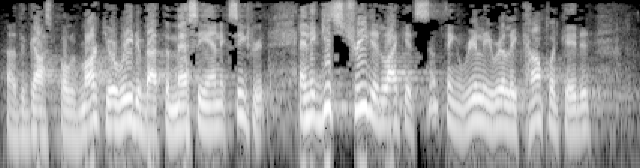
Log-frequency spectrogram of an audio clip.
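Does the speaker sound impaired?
No.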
